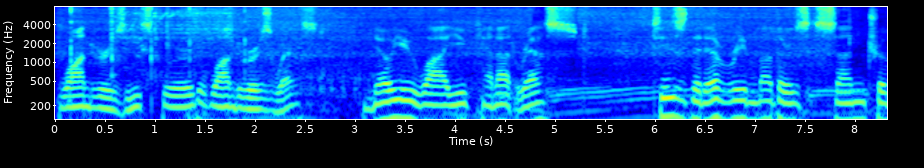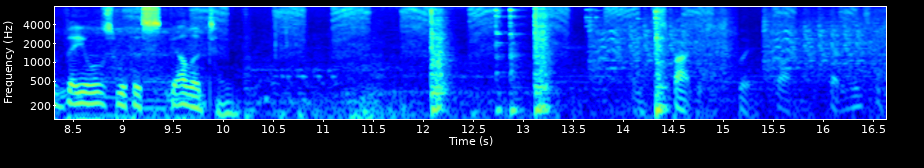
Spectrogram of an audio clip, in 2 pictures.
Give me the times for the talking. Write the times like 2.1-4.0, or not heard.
0.0-5.3, 6.0-10.2, 14.0-16.5.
